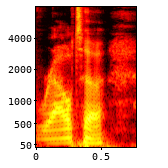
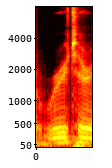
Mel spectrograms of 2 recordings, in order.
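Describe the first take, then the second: First: It is said in an American accent. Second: It is said in an Australian-British accent.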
